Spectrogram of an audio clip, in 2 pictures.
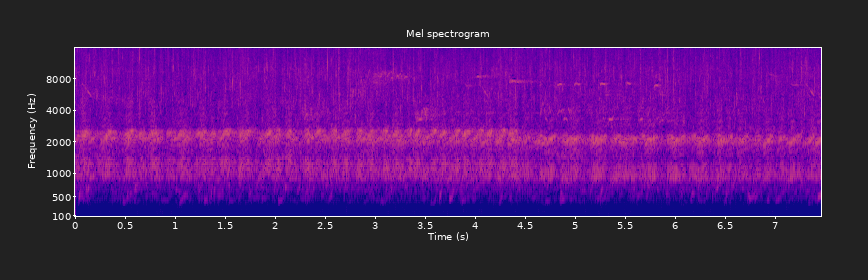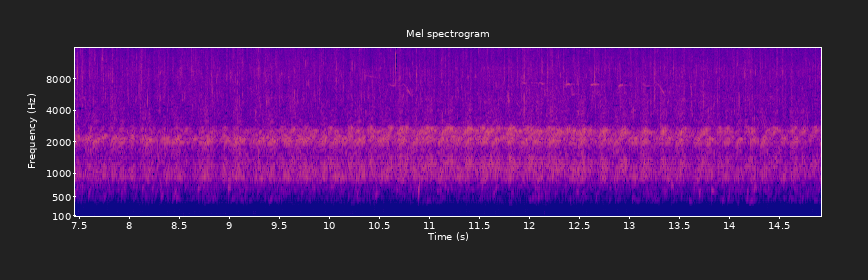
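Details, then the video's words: Dense frog chorus by a river, many overlapping pulsed croaks merging into a steady trilling band with no pauses, occasional higher chirps above. "Frog Sounds | Soothing sounds of river and frogs"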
